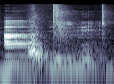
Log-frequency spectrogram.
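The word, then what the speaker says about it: アニメ: Mari kita mulai topik pembahasan kali ini dari sejarah terbentuknya kata anime.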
